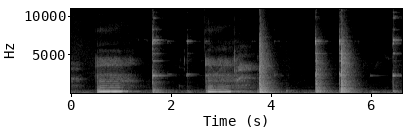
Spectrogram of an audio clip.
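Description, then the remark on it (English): Glassware clinks and knocks as items are shuffled around while someone rummages in an old cupboard looking for a wine glass, with a few sustained ringing tones between sharp bright clatters spread unevenly over several seconds. “I know there's supposed to be a wine glass somewhere back here.”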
